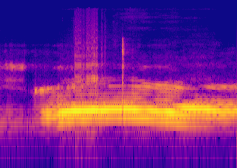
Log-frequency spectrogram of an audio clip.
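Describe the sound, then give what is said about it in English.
An actor voices a zombie moan, imitating the creature with his throat. After a brief soft start, a drawn-out, howl-like groan holds a fairly steady pitch for more than two seconds, with nothing else heard. “Here's when we had, you know, actors come on and do interviews, we'd ask them to do their zombie sounds.”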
